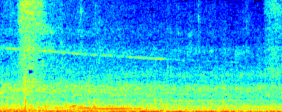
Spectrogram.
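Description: A heavy dumpster truck's diesel engine rumbling close by, with a short burst of air-brake hiss just after the start.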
